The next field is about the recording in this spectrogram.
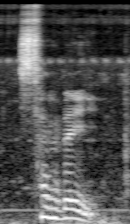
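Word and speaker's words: Saturday: আচ্ছা দেখেন কিভাবে যেমন স্যাটারডেই আমরা শিখেছি আগত ক্লাসে স্যাটারডেই। স্যাটারডেই দেখুন এই যে আর কিন্তু উচ্চারণ হচ্ছে না।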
